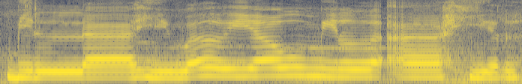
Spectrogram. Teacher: Terdapat kaidah bacaan tarhi tipis sebab lafadz Allah didahului oleh kasroh. Alif lam khomariyah sebab alif lam bertemu huruf ya.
